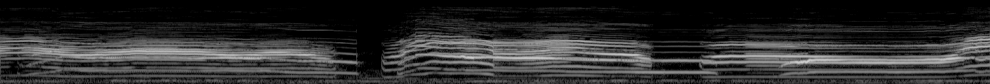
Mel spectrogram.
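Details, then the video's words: From a compilation of cats and kittens meowing loudly: three long, sustained, yowling calls, each a few seconds long and separated by short gaps, steady in pitch with slight wavering and bright harmonics. "Funny Cats and Kittens Meowing Compilation 2021.Sounds cats."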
